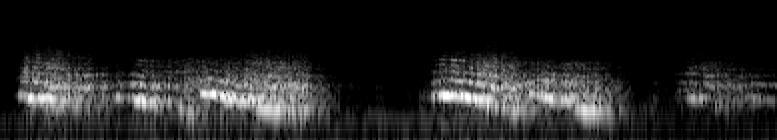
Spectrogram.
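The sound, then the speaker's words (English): A lion roars in three long, loud, rumbling bursts separated by short pauses, the last one cut off, over a faint low hum. “The lion, then they call him the king of the beast, the king of all the animals. When lion can't shout, when he can't make sound, the thing they make the other animals to begin to fear, them body go they shake and they go run, go hide.”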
